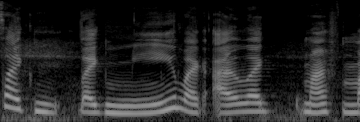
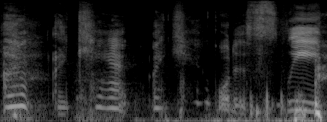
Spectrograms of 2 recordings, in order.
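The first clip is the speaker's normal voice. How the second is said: put-on baby talk, pitched higher; 6 semitones higher than usual. Retelling what she says to a guy in bed: imitating own baby voice. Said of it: "And then the baby voice works".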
